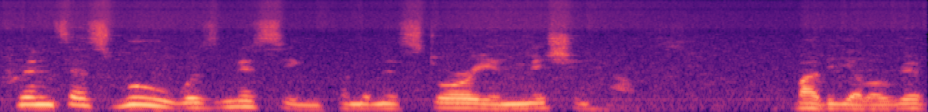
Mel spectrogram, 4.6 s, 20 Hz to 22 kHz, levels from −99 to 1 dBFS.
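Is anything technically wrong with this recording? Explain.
Yes. Throughout, there are noise suppressor artifacts. The suppressor pulls the room noise, which sits about 15 dB below the speech, down by about 20 dB frame by frame, so it ducks in pauses and lifts under speech.

There is also speech cut by the noise suppressor at 0.29–0.62 s, 0.9–1.76 s, 2.0–2.21 s and 2.74–3.17 s. The suppressor mistook parts of the speech for noise and pulled them down by about 18 to 22 dB, so soft sounds come out swallowed and faint.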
